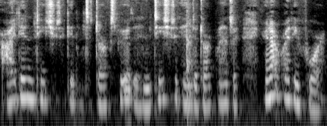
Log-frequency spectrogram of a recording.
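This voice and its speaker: A woman playing an older witch mentor in a whispered ASMR roleplay, scolding and motherly, with wry, halting delivery and a breathy voice. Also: medium pitch, background noise, natural voice. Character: disappointed older witch mentor, bossy, judgmental yet caring.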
